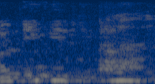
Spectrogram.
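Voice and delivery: very hushed, low murmur; retold fearful confession. Preacher voicing a crying man afraid of hell, hushed. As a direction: confess the fear almost under your breath. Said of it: "Ele chorando".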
